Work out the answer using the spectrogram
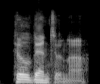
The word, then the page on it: Heldentenor: British English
